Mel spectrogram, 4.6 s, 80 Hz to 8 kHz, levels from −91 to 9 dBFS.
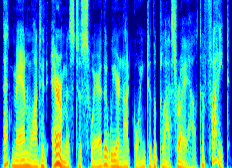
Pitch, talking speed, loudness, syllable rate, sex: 105 Hz, 220 wpm, -19 LUFS, 5.1 syllables/s, male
